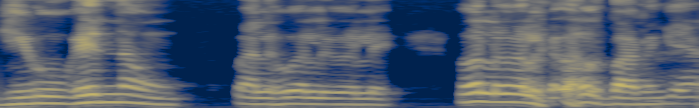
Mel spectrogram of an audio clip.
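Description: Dark, mellow female speech at a medium pitch. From Pakistan, Multan region. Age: 80s+. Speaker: partition survivor. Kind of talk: interview answer.

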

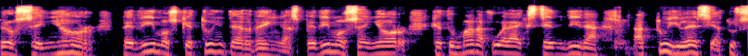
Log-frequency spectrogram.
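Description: Speaking at a fairly slow pace in a solemn tone, a man has a fairly high pitch and ordinary pitch variation. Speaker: evangelist and prayer show host. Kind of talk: fervent intercessory prayer, addressing God directly. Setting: online broadcast. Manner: earnest, pleading, solemn; halting, with frequent filler hesitations. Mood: earnest, pleading prayer. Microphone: webcam.

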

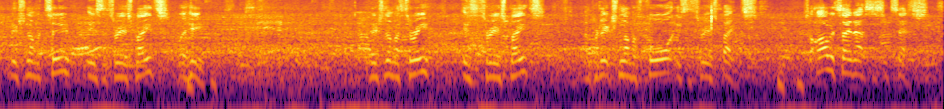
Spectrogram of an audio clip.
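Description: Loud background noise fills the recording. A man speaks at a very fast pace. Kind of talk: trick demonstration patter. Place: hall. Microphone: camera far.

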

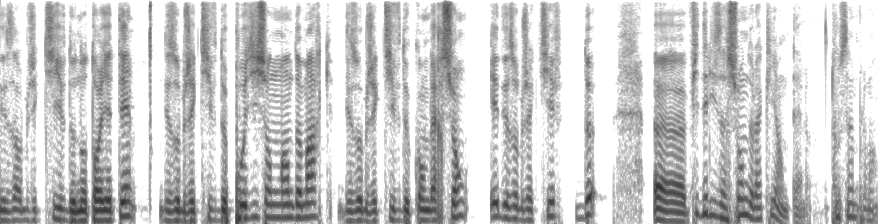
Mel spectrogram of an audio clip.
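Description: Against a quiet background, a man with a fairly high pitch and a dark, mellow tone speaks at a moderate pace, the sound dry with no echo. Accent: southwestern French. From southwest France. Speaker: entrepreneur and conference speaker; presenter. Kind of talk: conference masterclass talk; conference talk. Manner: lively, with frequent filler 'euh'. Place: stage. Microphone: handheld.

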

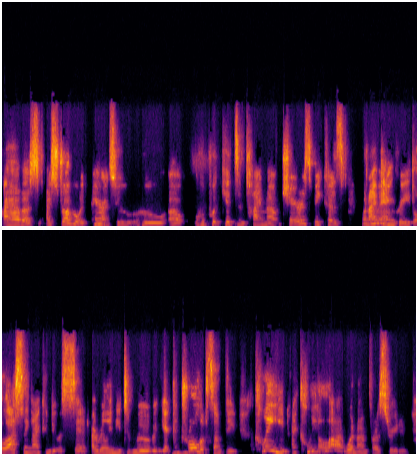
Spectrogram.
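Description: Against a quiet background, a woman with a fairly high pitch talks at a moderate pace with lively intonation. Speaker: parenting coach and nonprofit director. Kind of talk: interview. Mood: warm, thoughtful. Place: office. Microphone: webcam.

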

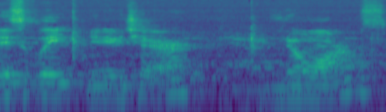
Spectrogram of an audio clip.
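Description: Over noticeable background noise, a man is speaking. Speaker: physical education teacher. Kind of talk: tutorial. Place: hall. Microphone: camera far.

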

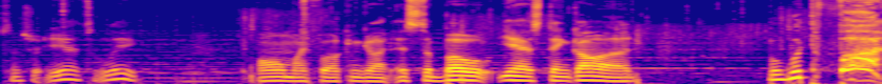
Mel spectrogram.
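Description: Fairly slow speech with long, frequent pauses, big swings in loudness, and ordinary pitch variation, set over music in the background. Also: man, medium pitch for a man. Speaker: gaming YouTuber. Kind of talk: casual gameplay commentary.

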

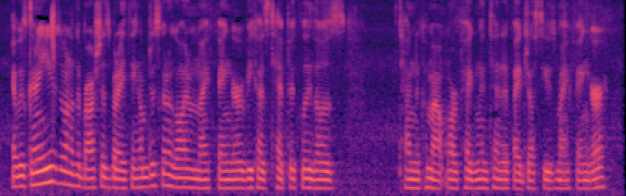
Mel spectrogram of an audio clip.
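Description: A woman speaks very fast and quietly, in a very deep, low register. Her pitch moves in an ordinary way over light background noise. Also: very even loudness. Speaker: beauty vlogger. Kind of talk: casual talk to camera. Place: home room.

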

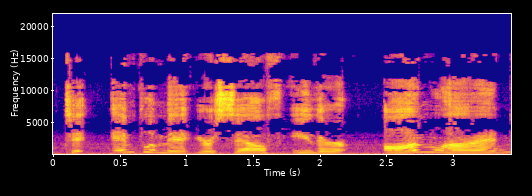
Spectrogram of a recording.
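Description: A woman is speaking over light background noise. The sound is dry, with no echo. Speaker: speaker. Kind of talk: casual vlog chat. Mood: reflective, encouraging. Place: car. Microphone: phone near.

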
